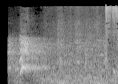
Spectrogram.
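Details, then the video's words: French Mastiff kept at a dog kennel in Varanasi, India, giving a single short, deep bark near the start, followed by a sustained tonal background with music playing throughout. "French mastiff"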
